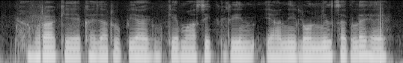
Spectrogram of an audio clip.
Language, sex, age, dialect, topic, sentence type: Magahi, male, 51-55, Central/Standard, banking, question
